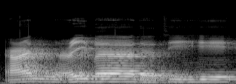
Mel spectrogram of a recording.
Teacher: സാക്കിനത്തായ നൂൻ ശേഷം ഐൻ ഇദ്ഹാർ ഹൽഖി നൽകി മണിക്കാതെ നൂനിനെ വെളിവാക്കുക. ഇബാദതിഹി എന്നതിലെ ദീർഘം മദ്ദുസ്സിലത്ത് സൂറ, രണ്ട് ഹറക്കത്തിൻ്റെ അളവിൽ ഹായിനെ ദീർഘിപ്പിക്കുക.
